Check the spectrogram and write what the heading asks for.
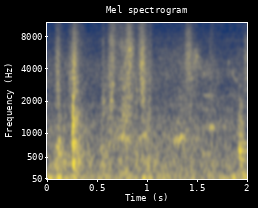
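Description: Several quick footsteps of trainers on floor tiles, short taps and scuffs during a fast stepping drill, thinning out after about a second.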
